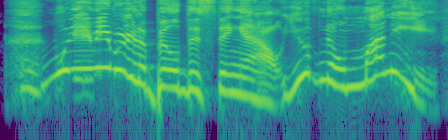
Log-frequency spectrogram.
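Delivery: exasperated protest; protesting to his broke friend, high and incredulous; incredulous dismay. Retold or imitated. Dismay at building plans.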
